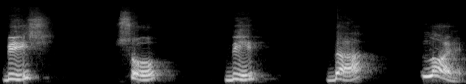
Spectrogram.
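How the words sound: The word is broken into five separate chunks. "কয়টা হইলো? পাঁচটা।"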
